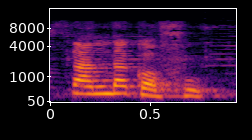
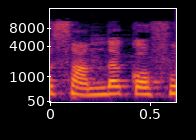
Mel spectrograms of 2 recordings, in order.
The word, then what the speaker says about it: সান্দাকফু: সান্দা কফু. হ্যাঁ, যখন স্কুলে প্রথমবার ভূগোল বইতে নামটা পড়ি তখন এই ভুল উচ্চারণটাই করেছিলাম. পরে অবশ্য শিক্ষিকারা ভুল শুধরে দেন যে ওটা সান্দা কফু নয়, সান্দাক ফু.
